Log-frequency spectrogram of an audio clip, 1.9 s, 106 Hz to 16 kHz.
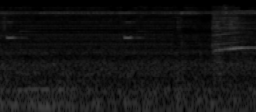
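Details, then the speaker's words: Funai ZV427FX4A DVD/VHS combo recorder, DVD loading motor repaired with DeoxIT: quiet, even whir with short rising tone as the disc spins up; drive loads and plays normally. Normal disc drive operation. "you hear that yeah it's definitely a good drive there you go it's loaded and it's playing something right now"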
